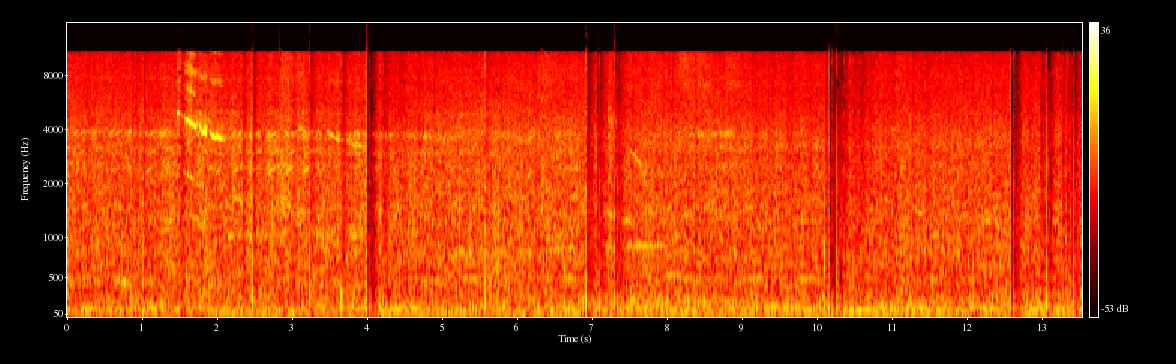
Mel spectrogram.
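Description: Fireworks boom and crackle in the distance.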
